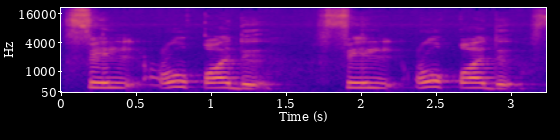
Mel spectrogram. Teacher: فی العقد، فی العقد، فل نہیں کریں گے، فل، فا لام زیر فل، یہ بھی حروف قمری کا قاعدہ ہے، تو یہ الف نہیں پڑھیں گے، لام پڑھا جائے گا اور اس پر یا مدہ نہیں لگے گا، ٹھیک ہے. فا لام زیر فل، یہ یا ساکن نہیں ہے نا، فا لام زیر فل عقد، عین پیش عو، عین کی آواز حلق کے بیچ کے حصے سے.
